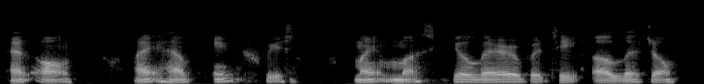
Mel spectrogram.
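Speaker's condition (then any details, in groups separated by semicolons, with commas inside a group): ALS; hard time speaking, speech obviously affected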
